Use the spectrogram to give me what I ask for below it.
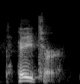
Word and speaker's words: Pieter: Okay, the official pronunciation, because it is a Dutch right. spelling of the name Peter, it's Peter. So it's almost an A, but it's still an E. – Peter.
